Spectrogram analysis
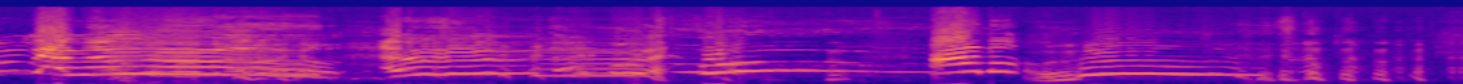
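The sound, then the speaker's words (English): A wolf howl made as Foley for a film: several long, loud, wavering howls that swell and sink in pitch, separated by brief pauses and trailing off into short fading breaths. “Foley work from Season of the Witch at the Wolf going,”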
